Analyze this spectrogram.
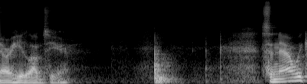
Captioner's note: ball thumps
